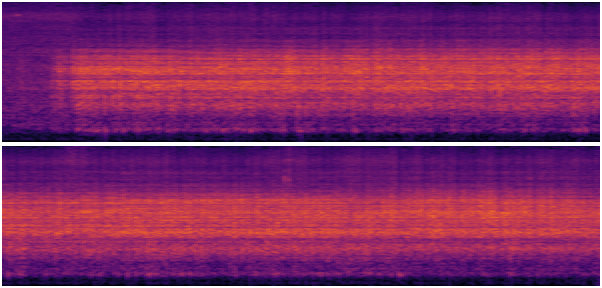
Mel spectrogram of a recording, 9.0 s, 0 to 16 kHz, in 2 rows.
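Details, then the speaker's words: Early-1950s RCA Victor 1X52 All American Five tube AM radio, after replacing hum-causing 50/30 µF filter capacitor: harsh continuous crackling static like a thunderstorm at switch-on, no reception; silver mica disease in IF transformer capacitors. "for those of you who do not know what SMD is it's silver Mica disease and the uh if Transformers have uh silver mic capacitors built into them over the years that thin layer of silver mic degrades and you get what they call SMD silver mic disease"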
